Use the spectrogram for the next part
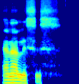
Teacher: a is schwa sound and y is another schwa sound, and it should be pronounced as analysis, not analysis.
